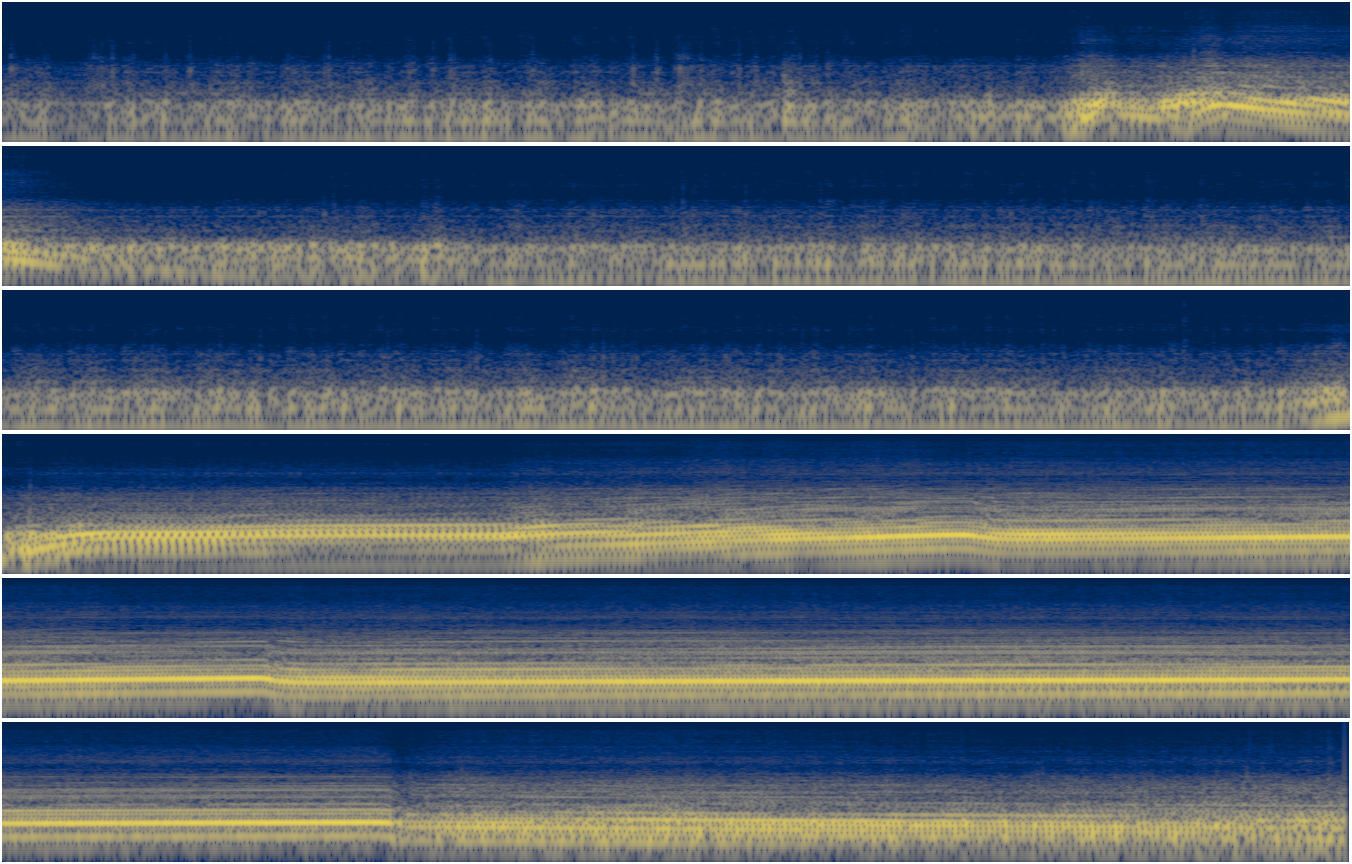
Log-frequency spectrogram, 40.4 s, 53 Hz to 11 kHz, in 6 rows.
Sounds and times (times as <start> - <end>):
Car: 0.0 - 40.4.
